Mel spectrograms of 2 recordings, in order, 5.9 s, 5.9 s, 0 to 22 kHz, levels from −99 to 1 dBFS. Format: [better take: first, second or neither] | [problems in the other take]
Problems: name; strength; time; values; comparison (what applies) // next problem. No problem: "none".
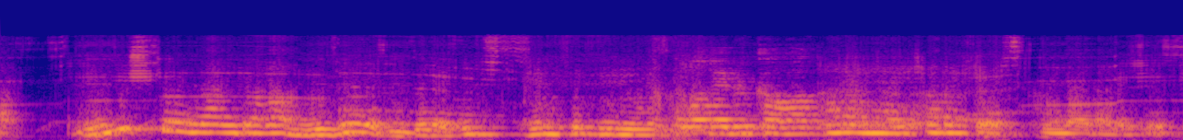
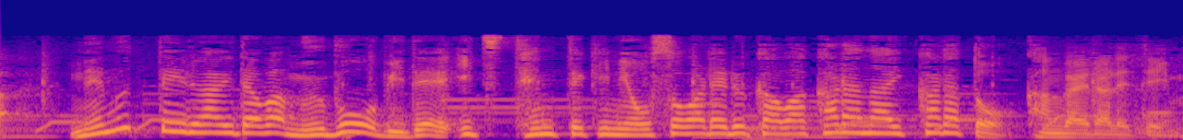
second | noise reduction (neural separator model SepFormer DNS4)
